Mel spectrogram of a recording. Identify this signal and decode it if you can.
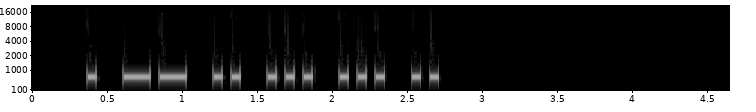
Morse code, heard as a keyed tone, about 20 wpm, 700 Hz. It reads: EMISSI
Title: Build A Word - 3 Letters At A Time - 8-Letter Words - 20wpm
